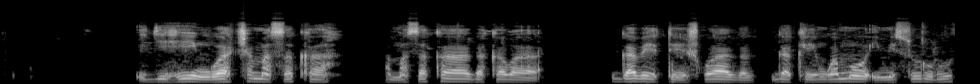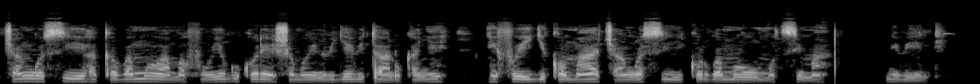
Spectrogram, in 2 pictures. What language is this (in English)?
Kinyarwanda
